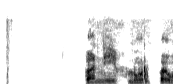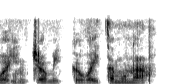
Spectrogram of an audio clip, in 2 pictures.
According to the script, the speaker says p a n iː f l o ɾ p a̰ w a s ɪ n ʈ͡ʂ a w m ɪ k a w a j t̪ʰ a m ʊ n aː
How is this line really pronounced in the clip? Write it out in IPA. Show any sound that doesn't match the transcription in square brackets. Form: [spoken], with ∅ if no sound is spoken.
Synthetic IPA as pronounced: p a n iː f l o ɾ p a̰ w a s ɪ n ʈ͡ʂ a w m ɪ k a w a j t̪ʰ a m ʊ n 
